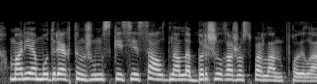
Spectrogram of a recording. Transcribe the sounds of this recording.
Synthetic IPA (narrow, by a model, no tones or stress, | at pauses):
maɾijamud̪ɾʲakt̪əɴʒʊməskʲʰe̞se̞sɪɑlˠd̪ənɑlˠɑbɪɾʒəlˠʁɑʒo̞spɑɾlˠɑnəp̚qʰo̞jəlˠʁɑn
